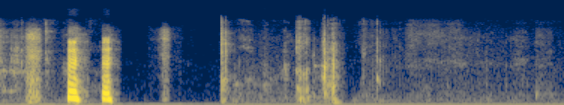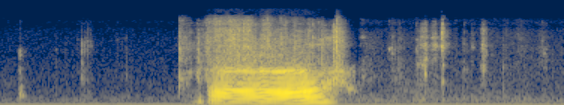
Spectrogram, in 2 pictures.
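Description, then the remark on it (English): Cards being shuffled: a burst of crisp, papery clicks and flicks in the first couple of seconds, trailing off into a few scattered taps, then a short, loud voiced tone. “Let's shuffle them up here.”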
